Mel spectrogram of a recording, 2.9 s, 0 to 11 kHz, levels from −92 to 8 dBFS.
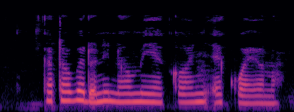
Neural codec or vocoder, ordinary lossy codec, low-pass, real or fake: none; MP3, 32 kbps; 7.2 kHz; real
